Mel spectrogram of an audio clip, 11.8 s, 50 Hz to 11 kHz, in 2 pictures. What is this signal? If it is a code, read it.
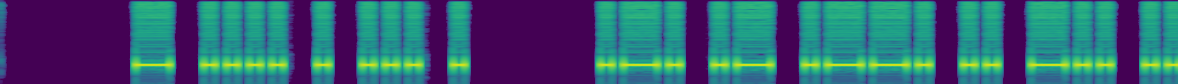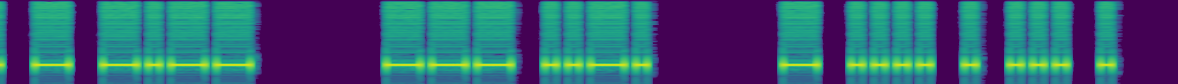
Morse code, heard as a keyed tone, about 21 wpm, 800 Hz. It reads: THESE RAPIDITY OF THESE
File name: Technical Subjects / Technical Subjects-mp3s / Reactance @20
